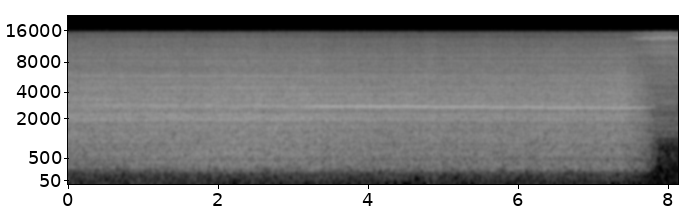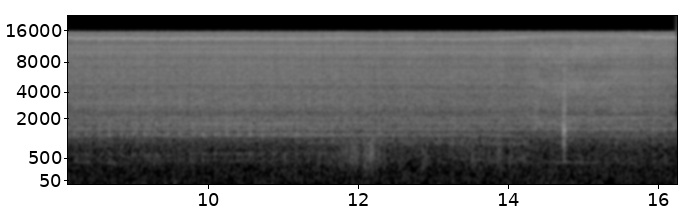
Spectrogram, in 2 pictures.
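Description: Milwaukee portable band saw cutting through 1.5-inch, 1/8-inch-wall mild steel round tube, a steady hissing cut. About eight seconds in the sound changes suddenly to a thinner, higher hiss with a faint high whine.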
